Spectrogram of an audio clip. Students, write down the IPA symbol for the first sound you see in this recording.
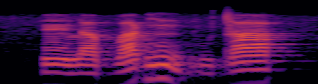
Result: ɛ̃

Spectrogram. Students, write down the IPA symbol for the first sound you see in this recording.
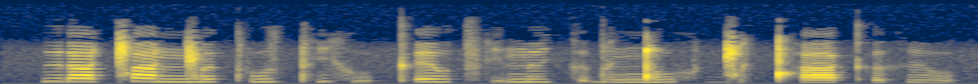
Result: ɨ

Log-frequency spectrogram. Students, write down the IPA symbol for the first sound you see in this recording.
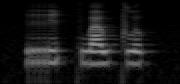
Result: r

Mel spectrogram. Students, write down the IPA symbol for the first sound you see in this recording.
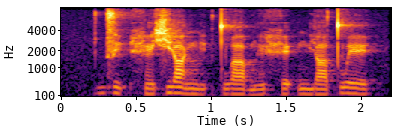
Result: d͡z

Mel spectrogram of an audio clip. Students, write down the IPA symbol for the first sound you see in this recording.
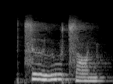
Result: t͡s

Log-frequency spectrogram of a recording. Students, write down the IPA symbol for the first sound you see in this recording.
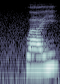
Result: kʷ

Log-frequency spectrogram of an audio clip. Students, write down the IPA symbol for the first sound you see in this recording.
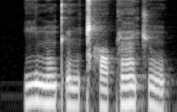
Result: i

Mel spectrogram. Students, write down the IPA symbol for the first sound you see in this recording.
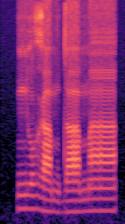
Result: ɲ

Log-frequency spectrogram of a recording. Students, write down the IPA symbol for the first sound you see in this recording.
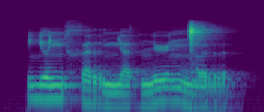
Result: ʎ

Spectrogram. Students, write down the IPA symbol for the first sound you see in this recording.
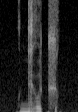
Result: ɡʲ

